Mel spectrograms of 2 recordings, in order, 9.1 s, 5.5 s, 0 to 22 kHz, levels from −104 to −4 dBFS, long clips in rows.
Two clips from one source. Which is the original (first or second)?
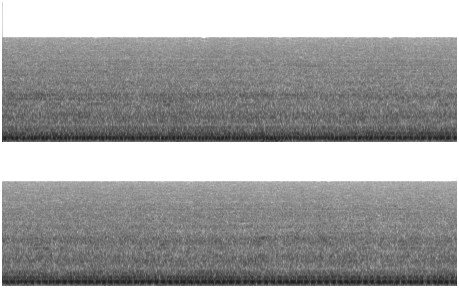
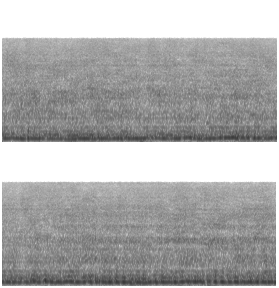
first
